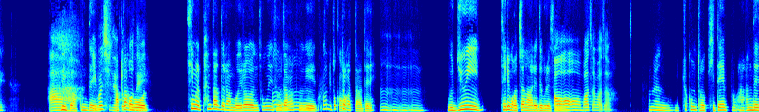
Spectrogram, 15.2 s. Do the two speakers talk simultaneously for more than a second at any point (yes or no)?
yes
